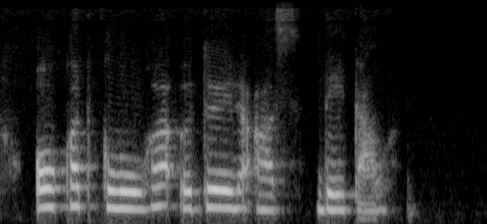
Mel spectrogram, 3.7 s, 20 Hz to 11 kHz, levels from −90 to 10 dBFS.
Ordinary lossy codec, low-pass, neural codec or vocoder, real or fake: Opus, 16 kbps; 9.9 kHz; none; real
